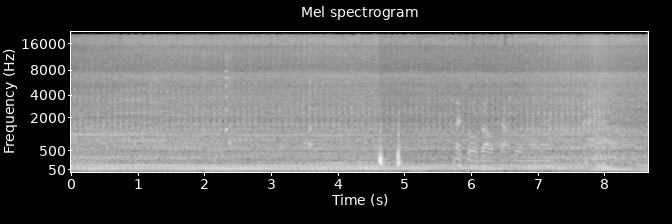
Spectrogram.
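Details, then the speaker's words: 2000 Subaru Outback, almost 200,000 miles, head gaskets done a year ago and possibly blown again; steady idle with light quick tapping of about three or four ticks a second, valve tap, recorded before trying additives. "i also have that lovely valve tap which i'll demonstrate for you now"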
